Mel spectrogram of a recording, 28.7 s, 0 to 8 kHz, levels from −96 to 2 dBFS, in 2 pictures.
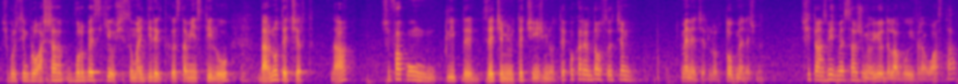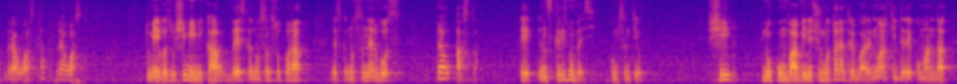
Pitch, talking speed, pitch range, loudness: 130 Hz, 185 wpm, 120-150 Hz, -26 LUFS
